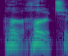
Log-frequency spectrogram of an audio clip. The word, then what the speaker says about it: Hurts: And that's what I was looking for, really, for in terms of Jalen Hurts, excuse me. Gotta pronounce the H.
